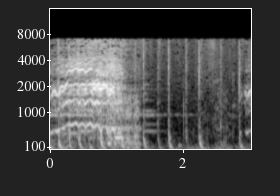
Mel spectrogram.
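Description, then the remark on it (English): A horse gives a loud whinny lasting about a second as its rider pulls it up and dismounts, followed by a steady run of hoof clops and thuds as it settles, with no voices. “I pulled up my horse and dismounted.”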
